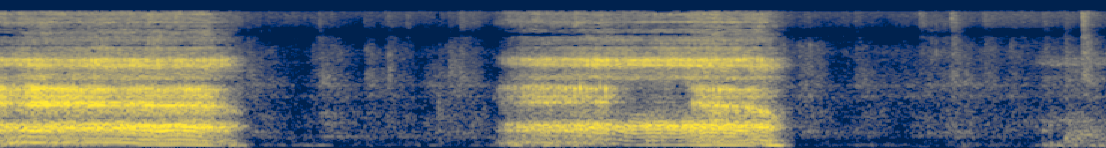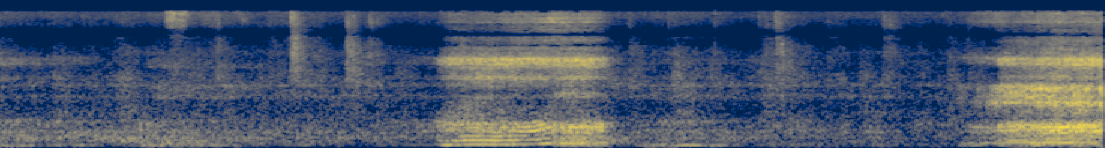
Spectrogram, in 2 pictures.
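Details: Male snoring in an ASMR sleep recording: four irregular, throaty snores with a groaning tone against steady rain noise.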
